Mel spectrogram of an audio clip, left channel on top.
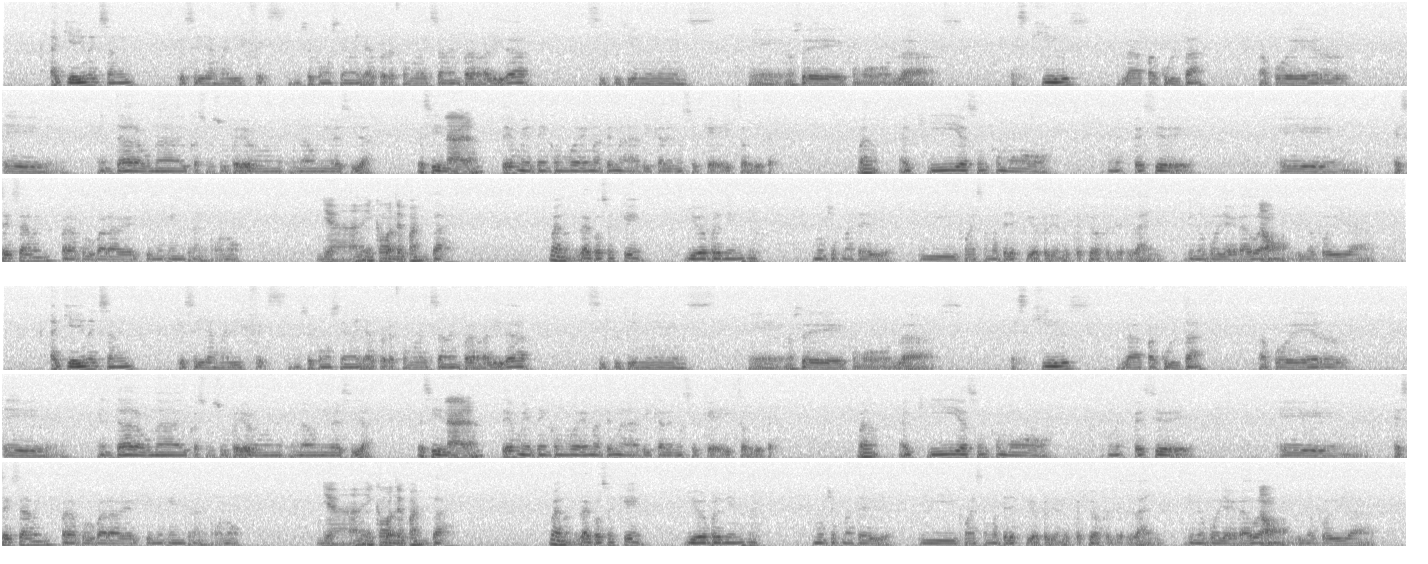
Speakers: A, on the right (about 80°); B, on the left (about 55°).
A: Aquí hay un examen que se llama el ICFES, no sé cómo se llama ya, pero es como un examen para validar si tú tienes, eh, no sé, como las skills, la facultad para poder eh, entrar a una educación superior, una, una universidad. Es decir,
B: Claro,
A: te meten como de matemáticas, de no sé qué, historia y tal. Bueno, aquí hacen como una especie de eh, ese examen para, po- para ver quiénes entran o no
B: ya,
A: en la-
B: ¿y
A: por
B: cómo te
A: el
B: fue?
A: puntaje. Bueno, la cosa es que yo iba perdiendo <laughs> muchas materias y con esas materias que iba perdiendo, pues iba a perder el año y no podía graduarme
B: No.
A: y no podía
